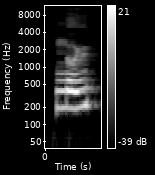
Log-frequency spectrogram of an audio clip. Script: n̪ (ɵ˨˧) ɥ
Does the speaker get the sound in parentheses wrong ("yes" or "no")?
no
